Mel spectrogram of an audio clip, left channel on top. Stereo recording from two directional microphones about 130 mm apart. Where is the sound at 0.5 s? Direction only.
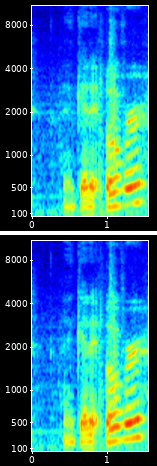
65° right (ahead or behind).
